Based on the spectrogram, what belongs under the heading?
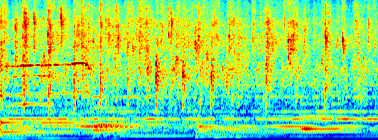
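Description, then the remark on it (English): An audience claps for the Lord steadily and densely for several seconds, the rapid hand claps blending into continuous applause over sustained keyboard or organ chords that shift pitch twice. “Okay, give the Lord a good hand clap.”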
